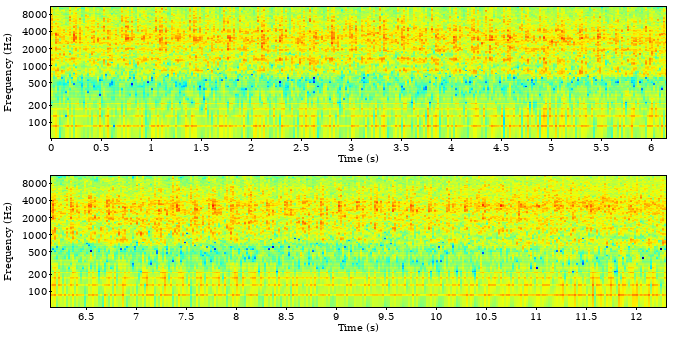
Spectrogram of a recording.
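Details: Ford Bronco with newly refitted cylinder head and FiTech EFI, after priming fuel and setting ignition timing: steady, even idle with smooth unbroken low rumble, no misses, knocks or ticks; engine running cleanly, normal idle.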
